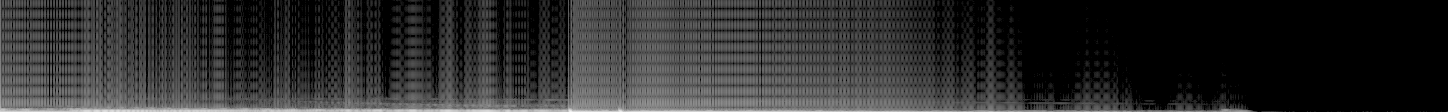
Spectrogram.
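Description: Electronic music plays with deep bass and falling tones, then fades out.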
